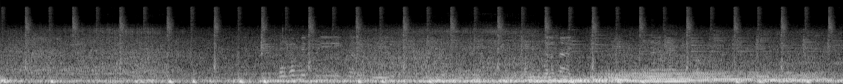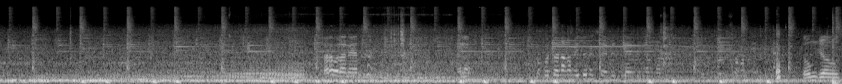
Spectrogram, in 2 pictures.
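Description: Steady drone of a motor vehicle running, with music playing over it and sharp, evenly spaced ticks throughout.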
